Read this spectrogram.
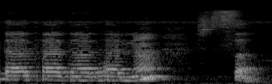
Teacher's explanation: ये स दंत स कहा जाता है क्योंकि इसको बोलने में हमारी जीभ दांत के पास छूती है। जहां से हम त थ द ध बोलते हैं वहीं से हम स भी बोलेंगे, त थ द ध न स।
